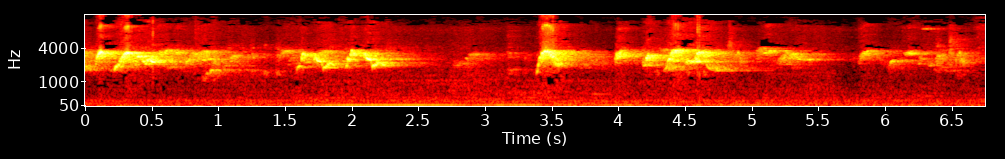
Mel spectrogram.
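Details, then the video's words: Red-whiskered bulbul in heated competitive singing delivers a string of loud, cheerful, bubbling warbled phrases, some with sharp emphatic starts, pausing briefly between groups. "CHÀO MÀO | Kè kích chim hót đấu kích ché căng lửa"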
